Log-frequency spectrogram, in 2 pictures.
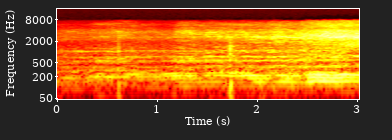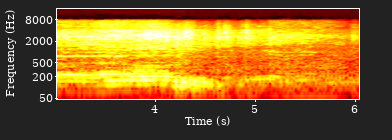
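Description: A motor vehicle passes by. Its engine grows louder over a couple of seconds, peaks about halfway through, then fades away with its pitch dropping as it goes past.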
